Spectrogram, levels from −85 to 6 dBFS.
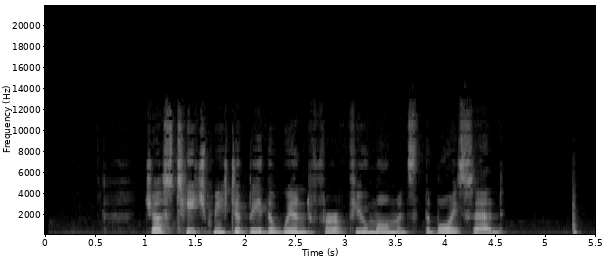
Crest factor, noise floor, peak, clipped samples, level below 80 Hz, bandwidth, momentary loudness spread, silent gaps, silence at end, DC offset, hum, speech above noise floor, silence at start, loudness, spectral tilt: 16 dB; -68 dBFS; -16 dBFS; under 0.1%; -70 dBFS; 13 kHz; 9 LU; none; 0.2 s; under 0.1%; none; 36 dB; 1 s; -32 LUFS; -5 dB/octave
